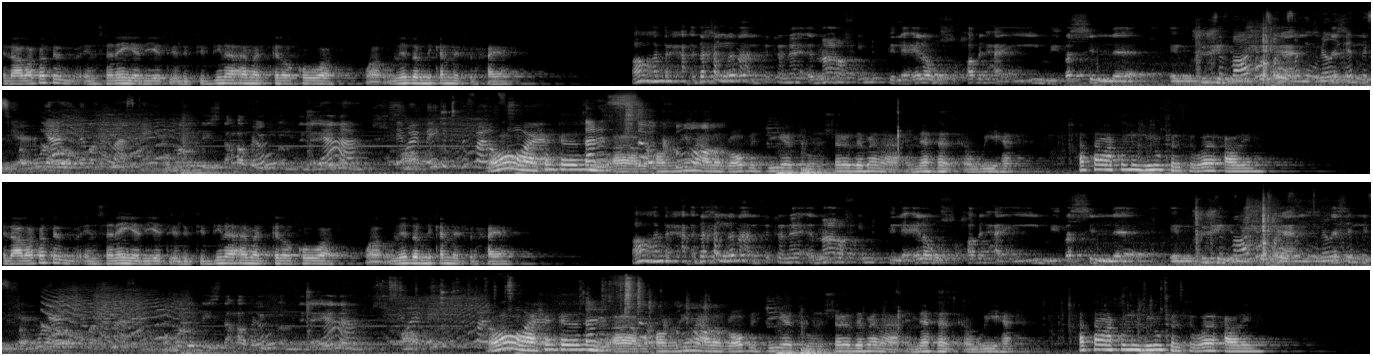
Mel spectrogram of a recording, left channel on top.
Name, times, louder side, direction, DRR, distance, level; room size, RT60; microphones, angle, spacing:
voice 1, 0.0-3.3 3.6-5.1 18.5-23.8 24.5-26.3, right 1 dB, 10° right, 5 dB, 0.4 m, -23 dB
voice 2, 6.3-11.4 11.7-15.0 15.3-17.9, equal, 15° left, 0 dB, 2.0 m, -31 dB
sound 1, 10.5-25.6, right 1 dB, 35° right, 2.2 m, -35 dB
Conversation, 10.7-22.7, left 5 dB, 85° left, 0.7 m, -32 dB
Wind instrument woodwind instrument, 13.8-18.7, right 2 dB, 55° left, 6.2 m, -49 dB
20.0 x 8.0 x 5.2 m, 1.1 s
head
